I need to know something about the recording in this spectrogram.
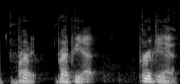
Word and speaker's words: Pripyat: Sky, and Call of Pripyat. I don't know if I'm pronouncing that correct, or Pripyat.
